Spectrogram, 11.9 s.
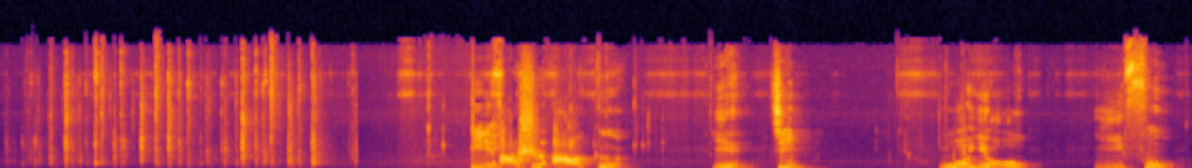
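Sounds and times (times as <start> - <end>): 
typing on a computer keyboard: 0.0 - 3.6
speech: 5.1 - 6.4, 7.1 - 8.2, 9.4 - 10.4, 11.0 - 11.8.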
